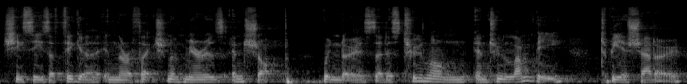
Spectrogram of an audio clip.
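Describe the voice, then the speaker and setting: A man's voice: fairly low pitch, fairly even intonation, moderate pace, close to an everyday voice, rough recording. A man playing a sober, methodical podcast investigator, explaining evidence carefully and with some hesitation. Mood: careful, serious. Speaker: podcast co-host. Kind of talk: scripted fiction-podcast narration.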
